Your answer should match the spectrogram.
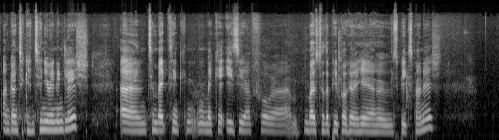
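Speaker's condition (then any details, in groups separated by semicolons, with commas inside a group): No condition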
